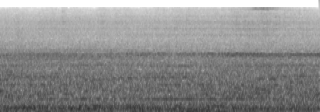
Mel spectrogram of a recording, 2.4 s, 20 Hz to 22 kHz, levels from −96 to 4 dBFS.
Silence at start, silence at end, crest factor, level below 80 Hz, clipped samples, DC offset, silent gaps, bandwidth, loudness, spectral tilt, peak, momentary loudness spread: 0 s; 0 s; 12 dB; -30 dBFS; under 0.1%; under 0.1%; none; 16.5 kHz; -22 LUFS; -5.5 dB/octave; -8 dBFS; 1 LU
